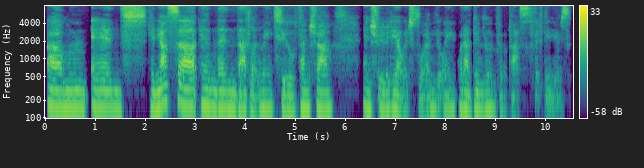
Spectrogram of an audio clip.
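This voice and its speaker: Low-voiced woman from Serbia, thoughtful. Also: steady tone, mellow, low-quality recording. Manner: thoughtful, reflective, with frequent pauses and restarts. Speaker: yoga teacher and studio owner, guest. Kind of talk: relaxed conversational interview.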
